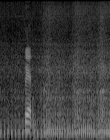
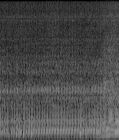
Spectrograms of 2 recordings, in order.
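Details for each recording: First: Honda Karisma whose new carburetor still dripped fuel, cause found to be dirt: after setting the carburetor, a steady even low idle putter with a brief outside noise; running smooth and no longer dripping. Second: Honda Karisma motorcycle with new carburetor that still drips fuel: uneven surging idle pulsing about four times a second with lumpy revs; the air screw was left fully closed, carburetor never adjusted after fitting.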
